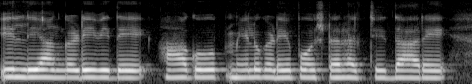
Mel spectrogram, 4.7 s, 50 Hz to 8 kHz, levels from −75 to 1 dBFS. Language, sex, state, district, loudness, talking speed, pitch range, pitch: Kannada, female, Karnataka, Bidar, -14 LUFS, 75 wpm, 215-220 Hz, 215 Hz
